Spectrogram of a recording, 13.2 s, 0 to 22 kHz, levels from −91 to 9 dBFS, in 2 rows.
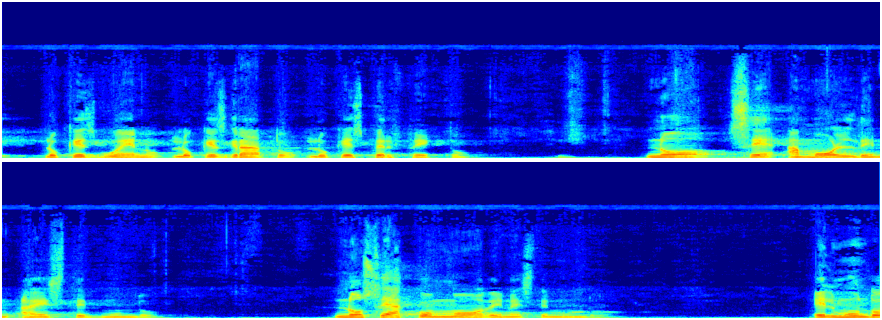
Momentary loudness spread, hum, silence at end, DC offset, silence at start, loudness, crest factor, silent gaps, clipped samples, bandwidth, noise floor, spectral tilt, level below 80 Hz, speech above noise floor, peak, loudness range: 11 LU; none; 0 s; under 0.1%; 0 s; -19 LUFS; 18 dB; none; under 0.1%; 16.5 kHz; -54 dBFS; -6 dB/octave; -44 dBFS; 36 dB; -2 dBFS; 3 LU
